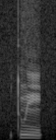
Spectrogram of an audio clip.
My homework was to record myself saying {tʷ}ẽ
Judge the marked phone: correct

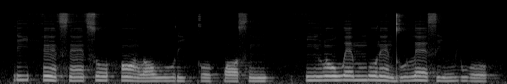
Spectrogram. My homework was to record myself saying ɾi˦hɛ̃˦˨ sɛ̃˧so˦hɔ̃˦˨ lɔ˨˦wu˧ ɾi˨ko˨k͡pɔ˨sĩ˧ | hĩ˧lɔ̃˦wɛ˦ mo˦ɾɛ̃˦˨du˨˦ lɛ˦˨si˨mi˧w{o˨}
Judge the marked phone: correct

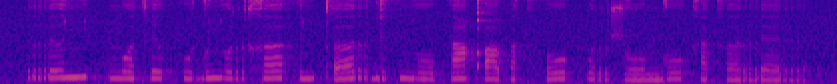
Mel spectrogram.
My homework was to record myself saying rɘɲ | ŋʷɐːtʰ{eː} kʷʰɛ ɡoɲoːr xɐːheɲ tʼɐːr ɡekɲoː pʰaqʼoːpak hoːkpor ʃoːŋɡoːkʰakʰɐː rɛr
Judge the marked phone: correct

